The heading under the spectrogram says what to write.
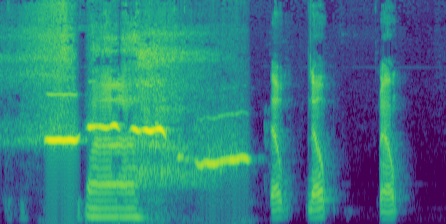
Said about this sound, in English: What, the whistling? It was too shrill in my ear. I don't know if you got too close to the mic or what, but no.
